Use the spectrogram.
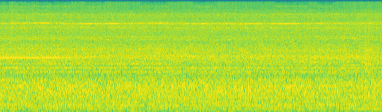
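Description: A small bush plane engine drones steadily in a flight video game over South America, a continuous even hum with no change in pitch or loudness.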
